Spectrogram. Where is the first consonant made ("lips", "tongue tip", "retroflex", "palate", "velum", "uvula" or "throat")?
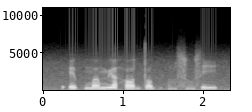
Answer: throat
